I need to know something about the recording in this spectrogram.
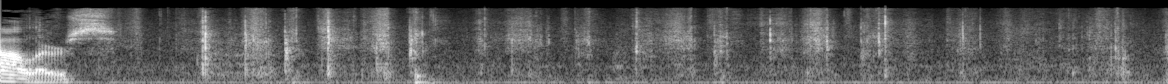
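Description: Paper banknotes rustle and flick as they are counted by hand.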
